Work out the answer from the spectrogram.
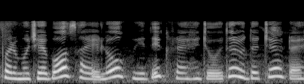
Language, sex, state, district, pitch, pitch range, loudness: Hindi, female, Himachal Pradesh, Shimla, 290 Hz, 265-370 Hz, -14 LUFS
